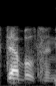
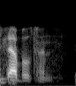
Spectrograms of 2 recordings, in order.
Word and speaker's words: Stebleton: Stebleton, yes, Stebleton.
